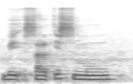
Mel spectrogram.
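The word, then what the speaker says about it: بِئْسَ الِاسْمُ: Jadi bacanya nanti bukan bi'sal ismu, tapi bacanya bi'salismu.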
